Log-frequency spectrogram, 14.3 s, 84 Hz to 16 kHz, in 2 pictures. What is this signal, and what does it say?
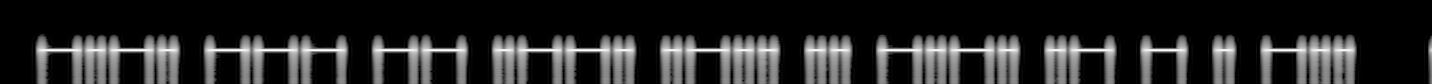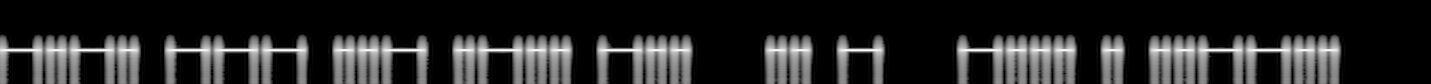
Morse code, heard as a keyed tone, about 20 wpm, 700 Hz. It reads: COMPLICATED COULD IT BE?
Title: Sentences from Top 1200 Words 20wpm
